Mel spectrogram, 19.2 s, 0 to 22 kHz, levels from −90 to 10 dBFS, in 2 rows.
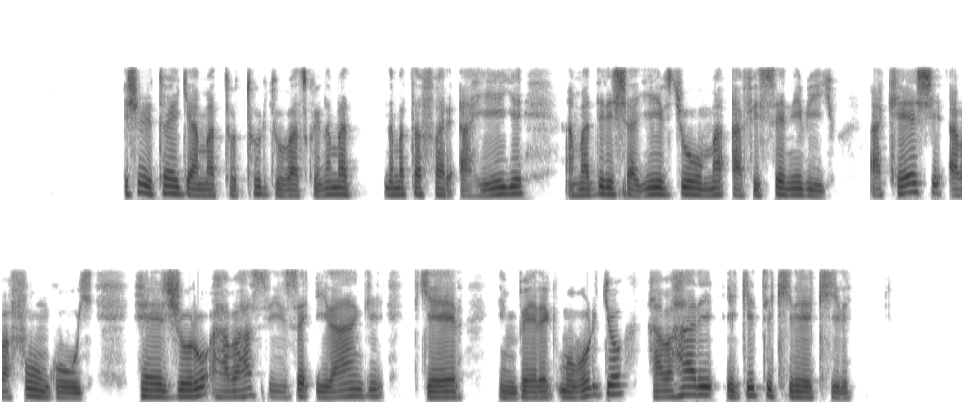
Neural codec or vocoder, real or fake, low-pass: none; real; 5.4 kHz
